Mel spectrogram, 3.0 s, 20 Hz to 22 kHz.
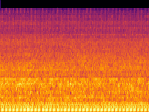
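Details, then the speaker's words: Suzuki GSX-R150 after full throttle body service, restarted with sensor unplugged and FI light on: even, steady single-cylinder putter at about 1500–1600 rpm idle, no misses or knocks; idle is right, left to warm and relearn. "Langsamnya udah pas banget nih ya. Tuh ya, ini 1500-an, 1600-an ya. Ini udah pas banget kan, dengerin ya."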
